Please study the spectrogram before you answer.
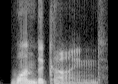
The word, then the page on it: wunderkind: British English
